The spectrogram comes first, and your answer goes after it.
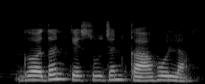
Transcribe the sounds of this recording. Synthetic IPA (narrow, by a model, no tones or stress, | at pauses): ɡɔːd̪ənkesuːd͡ʒənkaːɦoːlaː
